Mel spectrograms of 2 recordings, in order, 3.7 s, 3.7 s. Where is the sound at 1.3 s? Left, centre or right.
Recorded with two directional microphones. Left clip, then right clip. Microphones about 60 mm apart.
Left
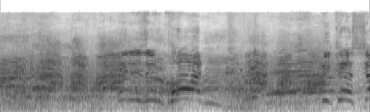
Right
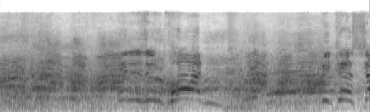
Centre.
